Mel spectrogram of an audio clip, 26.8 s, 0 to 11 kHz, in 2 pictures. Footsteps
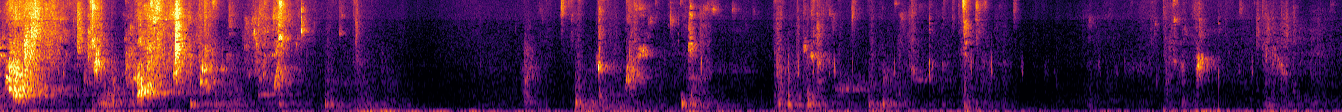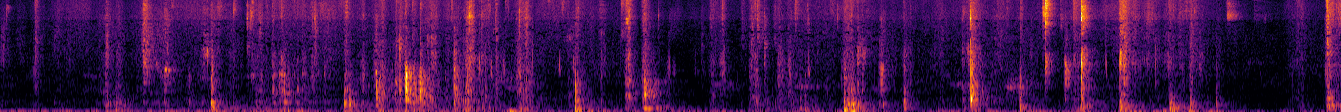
0:07.8 0:26.8

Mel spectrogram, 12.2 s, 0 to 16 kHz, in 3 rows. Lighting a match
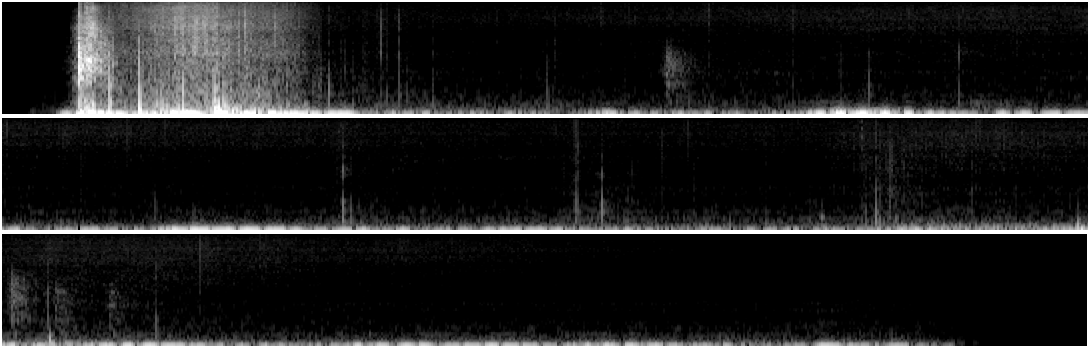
0:00.3 0:01.7

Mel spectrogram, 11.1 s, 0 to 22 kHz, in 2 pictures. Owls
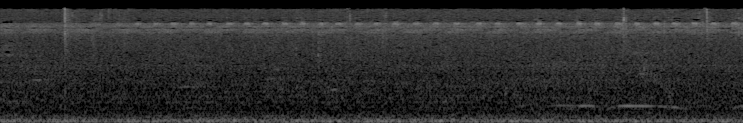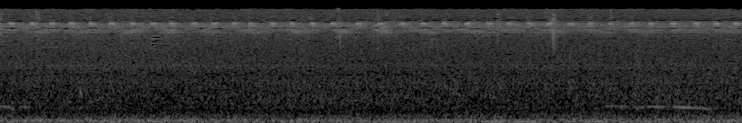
0:10.1 0:11.0

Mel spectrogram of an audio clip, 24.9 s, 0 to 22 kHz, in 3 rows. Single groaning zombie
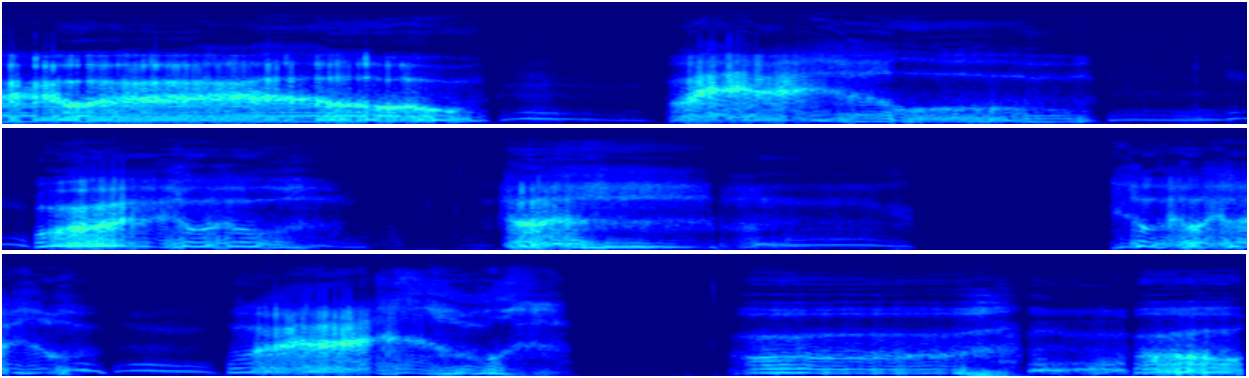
0:00.0 0:03.3, 0:18.2 0:20.4

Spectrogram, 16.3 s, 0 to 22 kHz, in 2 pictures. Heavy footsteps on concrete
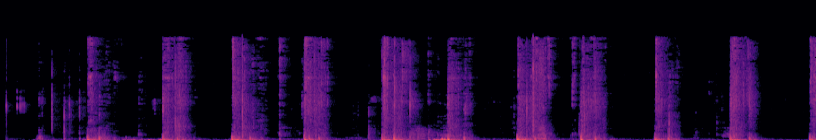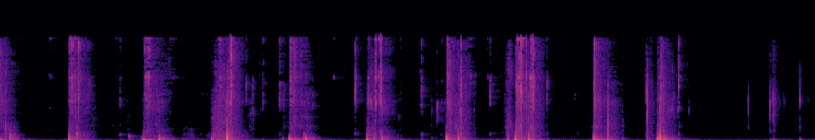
0:00.9 0:12.0

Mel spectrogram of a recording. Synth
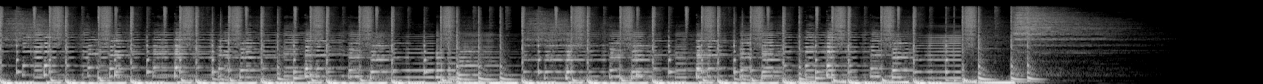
0:00.0 0:09.8

